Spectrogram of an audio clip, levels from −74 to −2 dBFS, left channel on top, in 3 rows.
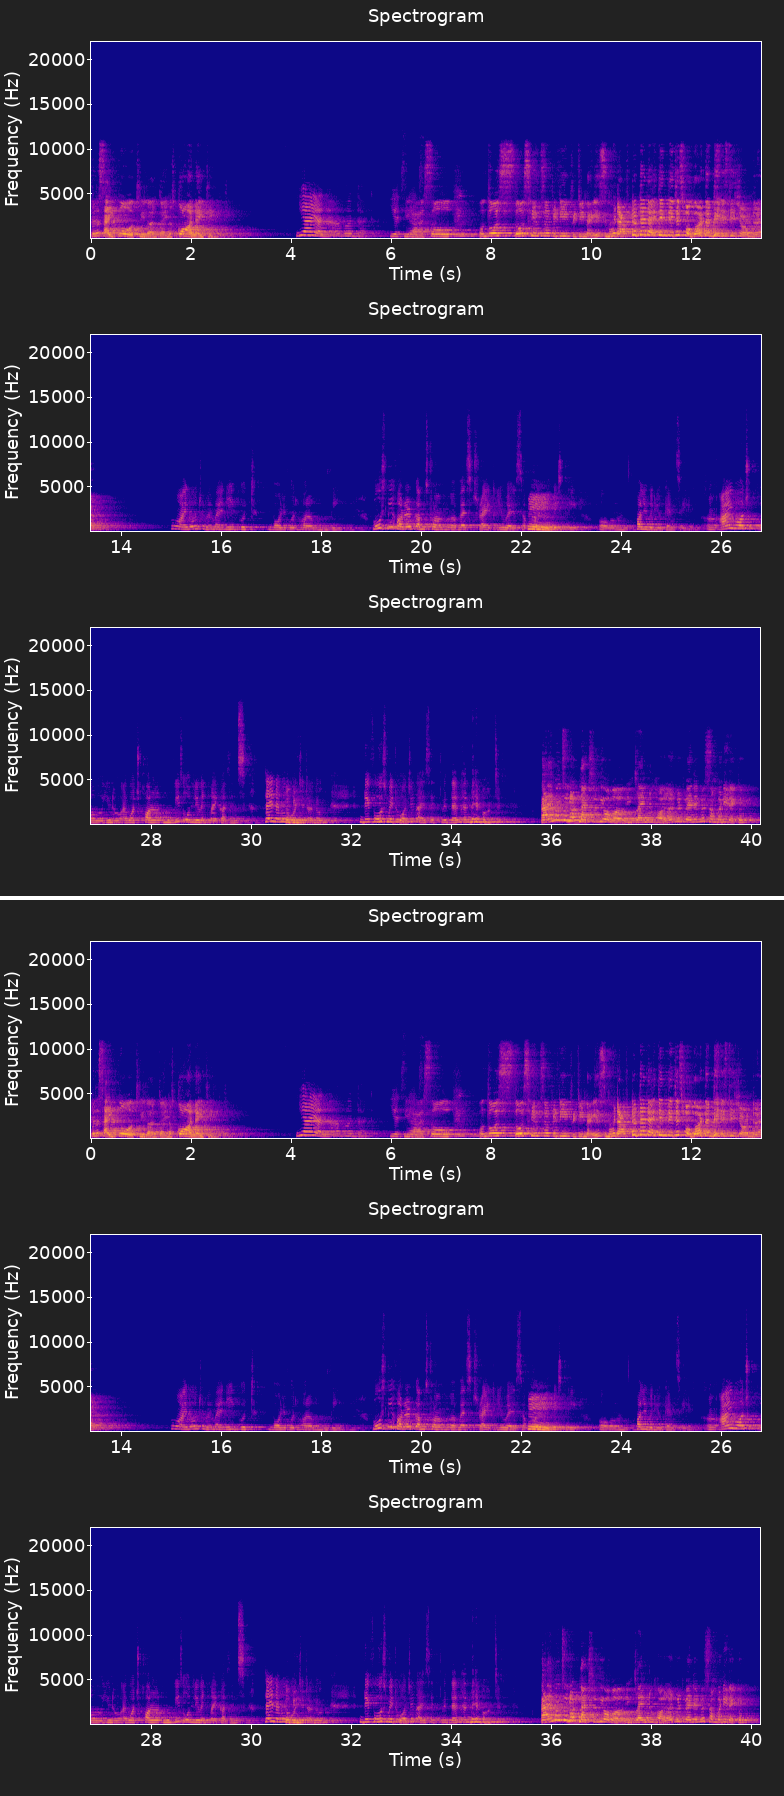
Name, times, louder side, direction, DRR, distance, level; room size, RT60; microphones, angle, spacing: voice 1, 0.0-2.5 6.3-7.4 7.8-13.5 22.1-22.6 30.7-31.0 35.8-39.9, right 1 dB, 15° right, 2 dB, 1.4 m, -23 dB
voice 2, 4.1-5.5 6.0-6.6 7.3-7.6 15.0-18.4 18.8-23.2 23.6-35.0 36.3-36.6, left 1 dB, ahead, 2 dB, 1.9 m, -31 dB
25.0 x 21.0 x 9.6 m, 2.3 s
head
